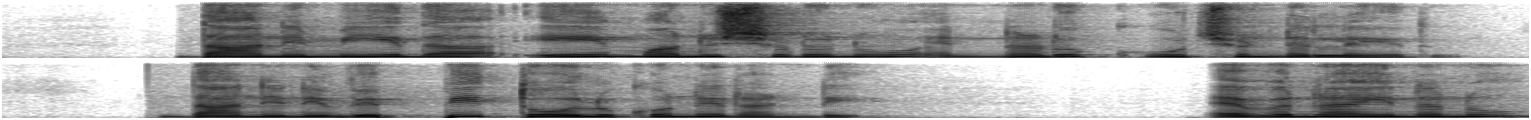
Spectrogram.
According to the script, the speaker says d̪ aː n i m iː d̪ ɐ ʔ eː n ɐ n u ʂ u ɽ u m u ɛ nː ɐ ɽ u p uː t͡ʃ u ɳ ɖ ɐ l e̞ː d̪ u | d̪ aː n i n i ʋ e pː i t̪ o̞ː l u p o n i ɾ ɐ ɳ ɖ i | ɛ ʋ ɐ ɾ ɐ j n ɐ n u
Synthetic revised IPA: d̪ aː n i m iː d̪ ɐ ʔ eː m ɐ n u ʂ u ɽ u n u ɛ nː ɐ ɽ u k uː t͡ʃ u ɳ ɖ ɐ l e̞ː d̪ u | d̪ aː n i n i ʋ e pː i t̪ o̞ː l u k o n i ɾ ɐ ɳ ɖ i | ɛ ʋ ɐ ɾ ɐ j n ɐ n u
